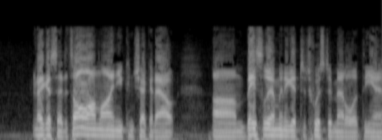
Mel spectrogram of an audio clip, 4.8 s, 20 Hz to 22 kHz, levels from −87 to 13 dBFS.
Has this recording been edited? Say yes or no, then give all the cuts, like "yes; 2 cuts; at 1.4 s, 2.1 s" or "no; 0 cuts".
no; 0 cuts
